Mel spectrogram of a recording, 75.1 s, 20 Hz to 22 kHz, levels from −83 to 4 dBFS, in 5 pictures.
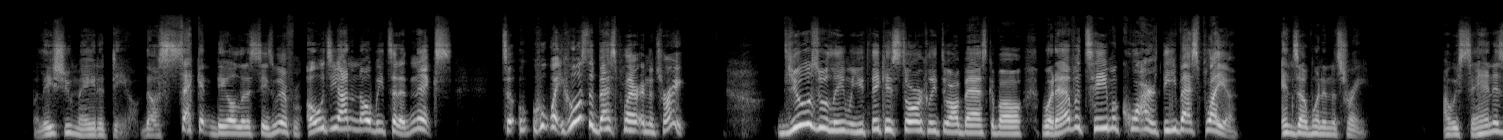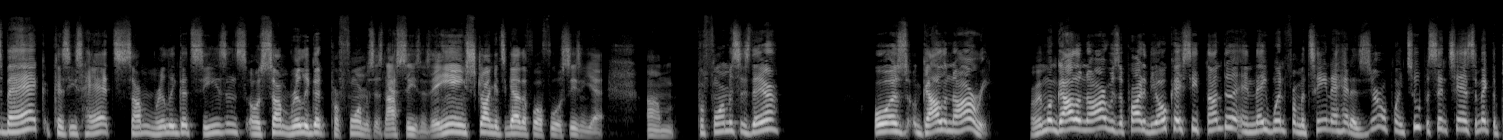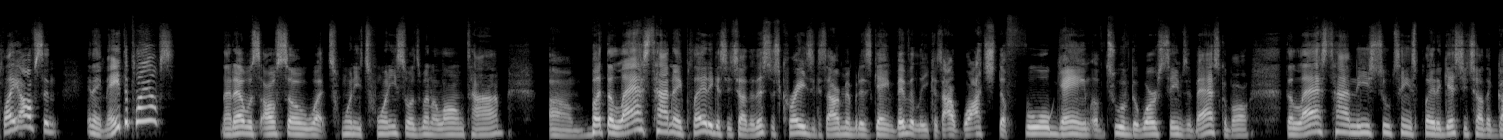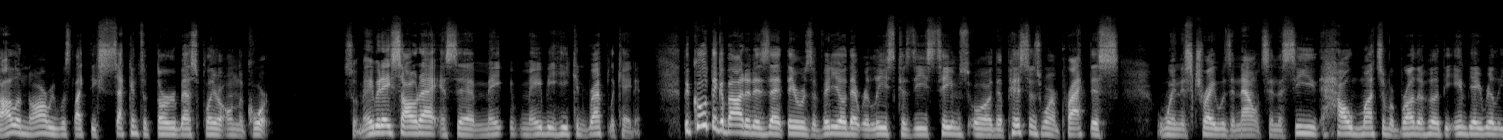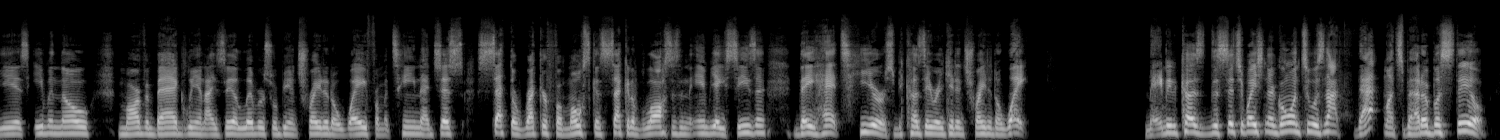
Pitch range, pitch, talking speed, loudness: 140-185 Hz, 155 Hz, 225 wpm, -23 LUFS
